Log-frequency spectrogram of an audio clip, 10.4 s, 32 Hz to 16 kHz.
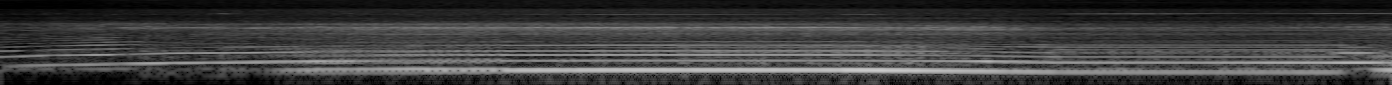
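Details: Brushless (BLDC) motor driven by an ESC after beep-confirmed calibration, speed set by potentiometer-controlled PWM (1–2 ms pulse); clean whine with evenly stacked tones rising and settling with throttle changes, smooth and steady: normal motor run with speed change.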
